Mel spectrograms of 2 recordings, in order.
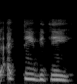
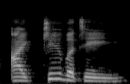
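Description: First: All syllables get equal, flat stress. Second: The second syllable carries the stress. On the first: The speaker calls it wrong. "bằng nhau đâu nhá ... học thế chết đúng không ạ?" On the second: The speaker calls it right. "nên phải đọc là activity đúng không ạ?"

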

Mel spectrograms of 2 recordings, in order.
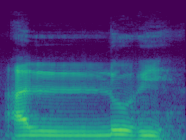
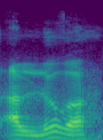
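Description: First: The word ends with an 'i' vowel sound. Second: The word ends with an 'a' vowel sound. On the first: The speaker calls it wrong. "biar tidak dibaca al-lughi" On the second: The speaker calls it right. "diharokati fathah"

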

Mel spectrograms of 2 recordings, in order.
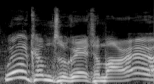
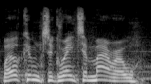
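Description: First: It is read in the mayor's character voice. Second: It is read in a plain, normal voice.

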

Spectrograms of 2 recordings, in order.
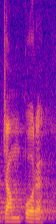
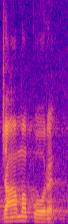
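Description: First: The m runs straight into the p. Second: The lips open after m before the p. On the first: The speaker calls it wrong. "ਆਮ ਸਾਡਾ ਉਚਾਰਨ ਬਣਿਆ ਹੁੰਦਾ ਜਮਪੁਰ। ਜਮਪੁਰ ਕਰਕੇ ਨਹੀਂ ਬੋਲਣਾ" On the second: The speaker calls it right. "ਜਾਮ ਬੋਲ ਕੇ ਆਪਣਾ ਬੁੱਲ ਖੋਲ੍ਹਣਾ ਹੈ, ਫਿਰ ਅੱਗੇ ਪੁਰ ਬੋਲਣਾ ਹੈ"

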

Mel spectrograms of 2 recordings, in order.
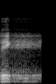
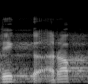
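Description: First: The k is released with escaping breath. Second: The k is released with a bouncing echo. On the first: The speaker calls it right. "Ada udara yang keluar, zik dibuka dikit" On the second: The speaker calls it wrong. "ingat ini bukan qalqalah, jadi bukan dzikrak"

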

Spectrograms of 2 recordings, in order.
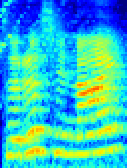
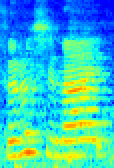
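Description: First: It is said in a cute, girlish way. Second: It is said bluntly and forcefully.

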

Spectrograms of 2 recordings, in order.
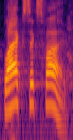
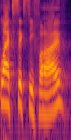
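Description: First: The number is said digit by digit, six five. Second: The number is said as one number, sixty-five. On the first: The speaker calls it right. "So say each number" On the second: The speaker calls it wrong.

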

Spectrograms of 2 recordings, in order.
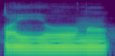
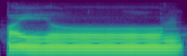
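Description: First: The word ends with a short final vowel. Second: The word ends on the consonant m. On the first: The recitation continues without stopping. "মিম পেশমো কইয়ুমো" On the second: The reciter stops at this word. "থামলে কইয়ুম"

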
